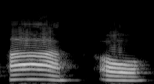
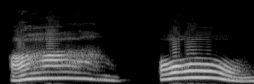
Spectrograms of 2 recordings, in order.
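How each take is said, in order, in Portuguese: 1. É dita sem emoção, de forma neutra. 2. É dita com emoção exclamativa e admirativa. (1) "se eu for falar só" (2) "Aí eu digo"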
